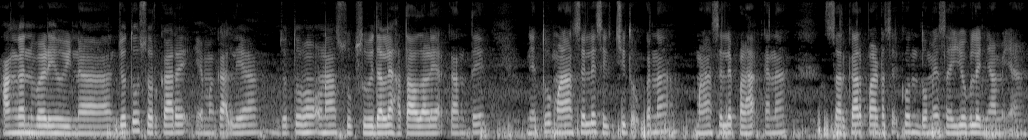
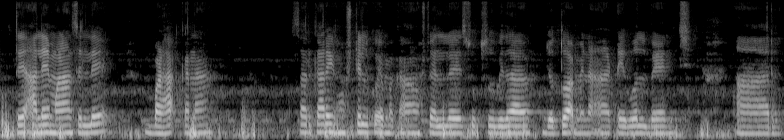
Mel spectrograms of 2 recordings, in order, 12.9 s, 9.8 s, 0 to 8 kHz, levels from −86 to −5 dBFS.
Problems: constant background noise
